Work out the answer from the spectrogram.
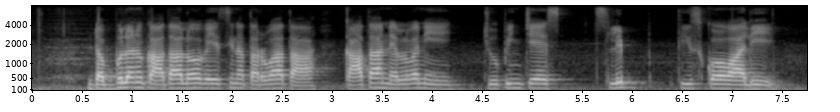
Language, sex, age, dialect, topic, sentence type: Telugu, male, 18-24, Utterandhra, banking, statement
